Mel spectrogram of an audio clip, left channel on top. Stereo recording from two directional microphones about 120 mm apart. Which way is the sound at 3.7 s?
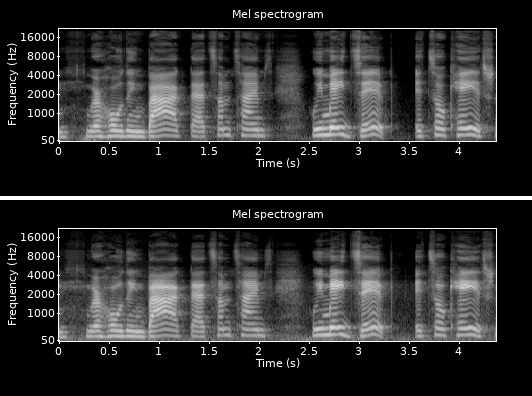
50° left (ahead or behind).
